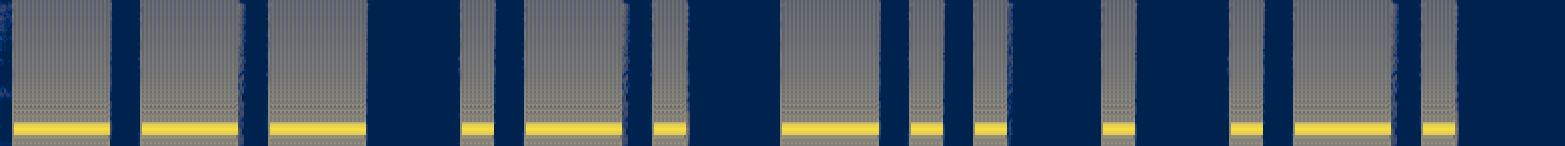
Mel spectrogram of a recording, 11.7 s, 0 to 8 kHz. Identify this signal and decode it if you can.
Morse code, heard as a keyed tone, about 5 wpm, 250 Hz. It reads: ORDER
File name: morse / morse-training-05WPM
